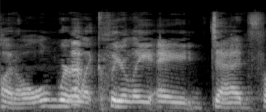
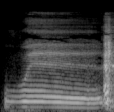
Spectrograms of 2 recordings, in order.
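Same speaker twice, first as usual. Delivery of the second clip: soft, dragged-out deadpan chant; unenthusiastic; 5 dB quieter than usual. Acted. Co-host as the girls answering mom, unenthusiastically. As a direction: cheer with zero enthusiasm. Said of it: "The enthusiasm is not in the room".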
